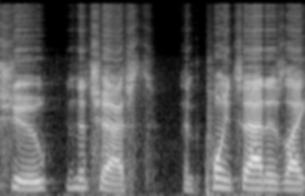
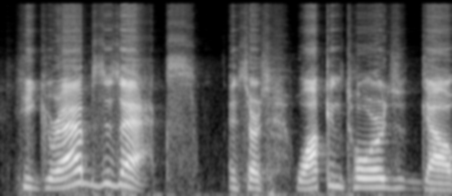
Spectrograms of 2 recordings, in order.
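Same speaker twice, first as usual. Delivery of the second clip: normal talking voice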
